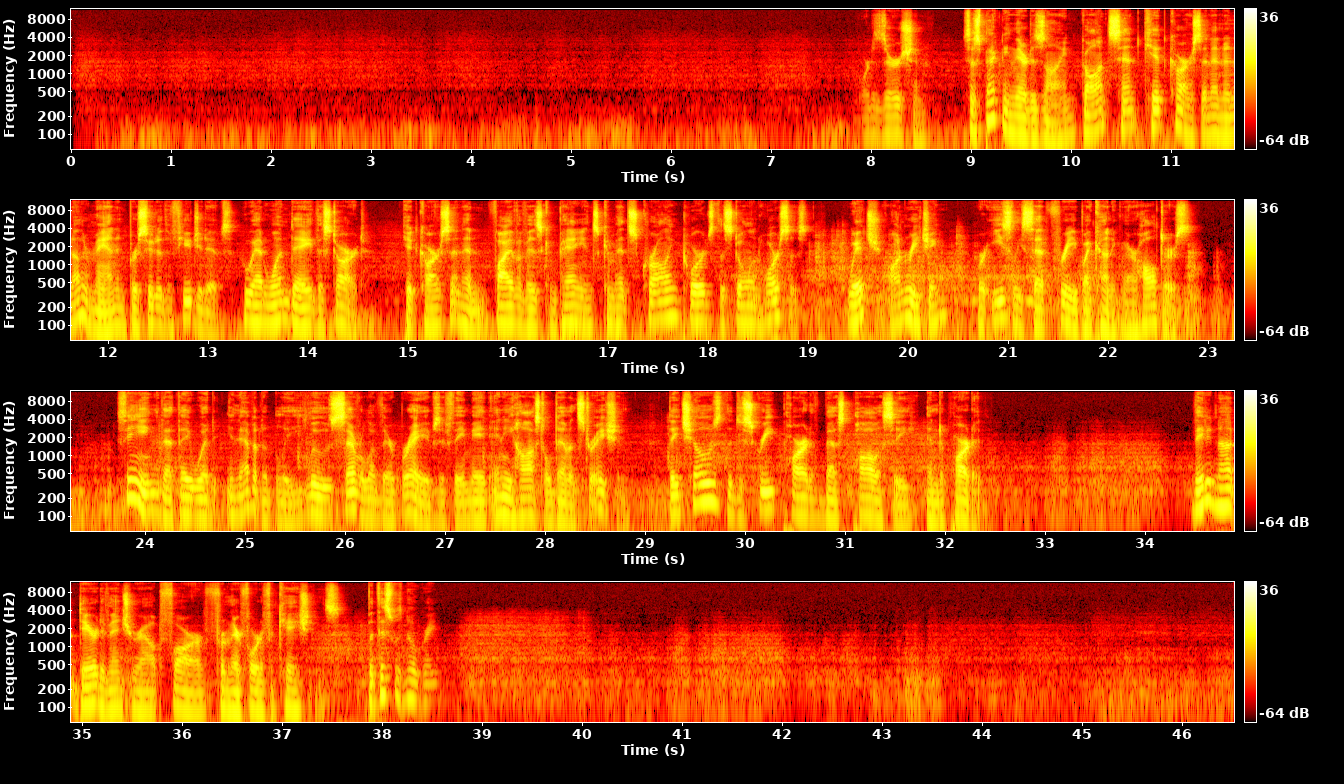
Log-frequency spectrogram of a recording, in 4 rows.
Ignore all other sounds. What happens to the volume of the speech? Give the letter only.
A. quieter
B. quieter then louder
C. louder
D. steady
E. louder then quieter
D.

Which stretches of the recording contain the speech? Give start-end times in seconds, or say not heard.
7.9-22.9, 23.8-32.5, 34.5-38.5.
